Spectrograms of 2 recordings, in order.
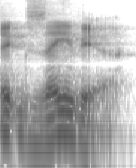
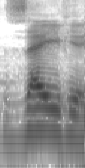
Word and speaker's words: Xavier: actually supposed to pronounce xavier you don't pronounce the x okay okay yeah and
